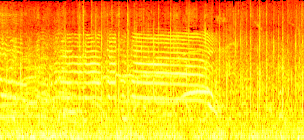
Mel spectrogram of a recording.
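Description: A spectator yelling a long, drawn-out shout of encouragement to passing runners, held for about four seconds and falling off in pitch at the end, over a background of crowd noise.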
